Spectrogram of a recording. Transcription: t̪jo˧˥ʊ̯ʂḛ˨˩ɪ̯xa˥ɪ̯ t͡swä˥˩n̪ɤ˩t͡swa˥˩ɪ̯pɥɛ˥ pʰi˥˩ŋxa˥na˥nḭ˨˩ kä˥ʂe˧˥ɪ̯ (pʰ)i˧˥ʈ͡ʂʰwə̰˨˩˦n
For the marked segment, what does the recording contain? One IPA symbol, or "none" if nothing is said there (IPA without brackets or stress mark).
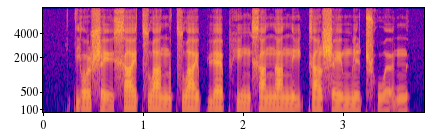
m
